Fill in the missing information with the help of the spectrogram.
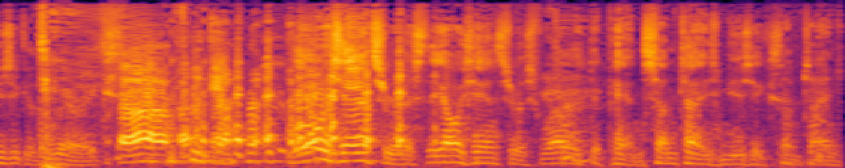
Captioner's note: laughter from the panel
